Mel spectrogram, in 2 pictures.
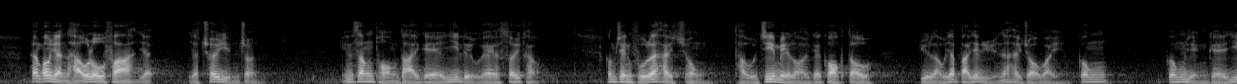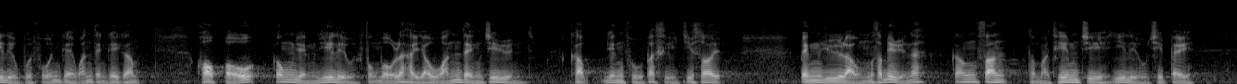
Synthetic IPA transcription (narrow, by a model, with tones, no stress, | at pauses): hœː˥ŋkɔː˨˥ŋjɐ˨˩nɦɐ˨˥wlo˨˧wfaː˧jɐ˨t̚ | jɐ˨t̚t͡ʃʰɵ˥ɥjiː˨˩mt͡ʃɵ˨n | hiː˨˥nsɐ˥ŋpʰɔː˨˩ŋt̪aː˨jkɛː˧jiː˥liː˨˩wkɛː˧sɵ˥ɥkʰɐ̰˨˩w | kɐ˨˥mt͡sɪ˧ŋfuː˨˥lɛː˥ɦɐ˨jt͡ʃʰʊ˨˩ŋt̪ʰɐ˨˩wt͡siː˥me˨˧jlɔː˨˩jkɛː˧kɔː˧k̚t̪o˨w | jyː˨lɐ˨˩wjɐ˥t̚paː˧k̚jɪ˥k̚jyː˨˩nlɛː˥ɦɐ˨jt͡ʃɔː˧k̚wɐ̰˨˩jkʊ˥ŋ | kʊ˥ŋjɪ˨˩ŋkɛː˧jiː˥liː˨˩wpuː˨t̚fuː˨˥nkɛː˧wɐ˨˥nt̪ɪ˨ŋke˥jkɐ˥m | kʰɔː˧k̚po˨˥wkʊ˥ŋjɪ˨˩ŋjiː˥liː˨˩wfʊ˨k̚mo˨wlɛː˥ɦɐ˨jːɐ˨˧wwɐ˨˥nt̪ɪ˨ŋt͡siː˥jyː˨˩n | kʰɐ˨p̚jɪ˧ŋfuː˨pɐ˥t̚siː˨˩t͡siː˥sɵ˥ɥ | pɪ˨ŋjyː˨lɐ˨˩wm̩˨˧sɐ˨p̚jɪ˥k̚jyː˨˩nlɛ˥ | kɐ˥ŋsɐ˥nt̪ʰʊ˨˩ŋmaː˨˩jt̪ʰiː˥mt͡siː˧jiː˥liː˨˩wt͡sʰiː˧t̚pe˨j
